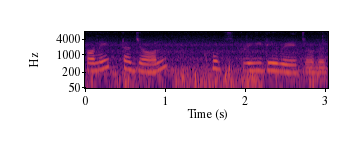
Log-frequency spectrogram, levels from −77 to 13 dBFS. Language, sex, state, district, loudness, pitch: Bengali, female, West Bengal, Jhargram, -31 LUFS, 210 Hz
